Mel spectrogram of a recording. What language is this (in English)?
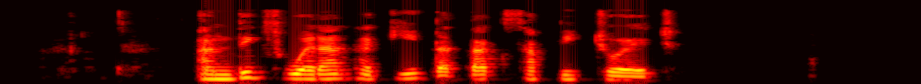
Western Highland Purepecha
